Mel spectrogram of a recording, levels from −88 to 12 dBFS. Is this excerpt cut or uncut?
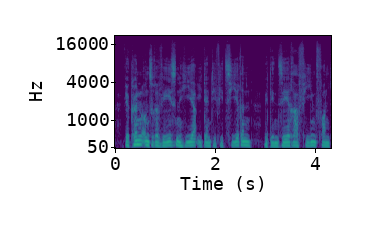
cut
